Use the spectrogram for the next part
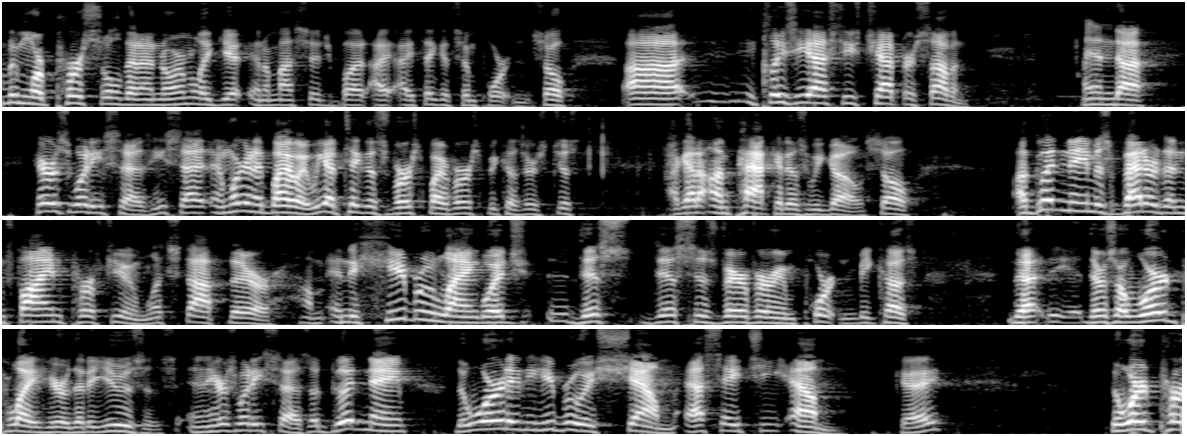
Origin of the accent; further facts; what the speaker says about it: United States; as an American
